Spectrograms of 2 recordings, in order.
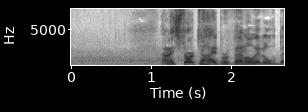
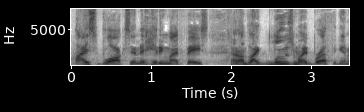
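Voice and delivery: ordinary talk

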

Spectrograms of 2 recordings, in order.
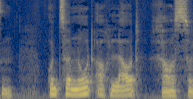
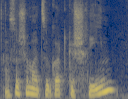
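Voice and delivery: ordinary talk, nothing marked

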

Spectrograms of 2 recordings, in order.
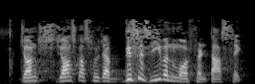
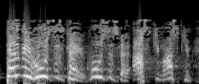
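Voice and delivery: high, loud, insistent questioning; acted eager demand to know; urgent prompting; 6 semitones higher, 8 dB louder than usual. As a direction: nag for the answer in rapid repeats. Simon urgently prompts disciple to ask.

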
